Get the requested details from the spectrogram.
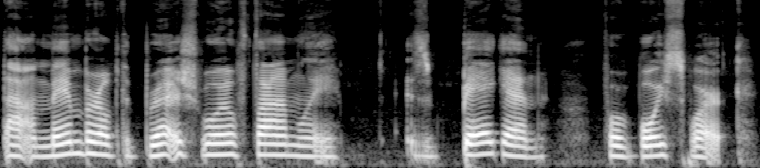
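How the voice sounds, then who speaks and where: Woman from the UK, sore throat, creaky voice in a dry recording; opinionated, emphatic casual commentary. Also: mid-range voice, steady tone, darkish tone, dry recording. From United Kingdom. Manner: deliberate, emphatic, repeating phrases for effect. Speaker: commentator reading and reacting to a website.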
